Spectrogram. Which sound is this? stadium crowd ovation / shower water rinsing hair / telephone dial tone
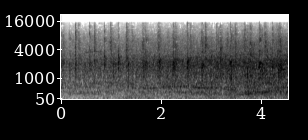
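stadium crowd ovation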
